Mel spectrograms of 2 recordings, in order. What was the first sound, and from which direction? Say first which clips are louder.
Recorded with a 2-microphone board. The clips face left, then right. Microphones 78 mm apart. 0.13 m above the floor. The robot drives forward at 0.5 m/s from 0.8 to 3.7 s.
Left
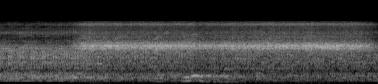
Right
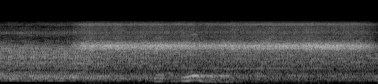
A man speaking: even; 35° right (ahead or behind).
